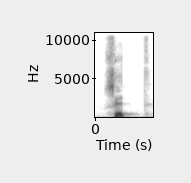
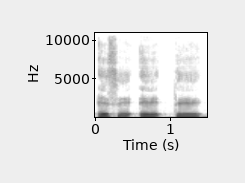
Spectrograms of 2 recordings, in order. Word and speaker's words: Seth: sociales bueno en redes sociales yo estoy como set mi nombre se escribe s e t h set sed así estoy en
